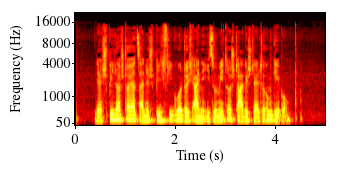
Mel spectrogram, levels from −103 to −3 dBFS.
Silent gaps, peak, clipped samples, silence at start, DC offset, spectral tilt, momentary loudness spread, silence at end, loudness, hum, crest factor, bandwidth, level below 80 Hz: none; -4 dBFS; under 0.1%; 0.4 s; under 0.1%; -5.5 dB/octave; 7 LU; 0.45 s; -24 LUFS; none; 20 dB; 15.5 kHz; -60 dBFS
